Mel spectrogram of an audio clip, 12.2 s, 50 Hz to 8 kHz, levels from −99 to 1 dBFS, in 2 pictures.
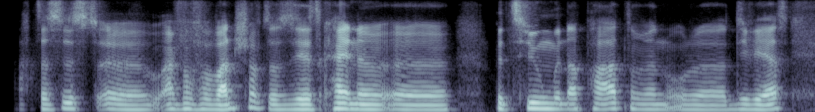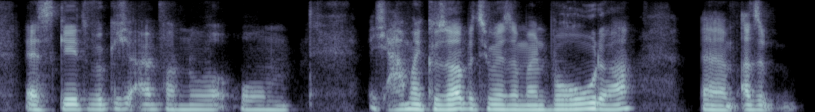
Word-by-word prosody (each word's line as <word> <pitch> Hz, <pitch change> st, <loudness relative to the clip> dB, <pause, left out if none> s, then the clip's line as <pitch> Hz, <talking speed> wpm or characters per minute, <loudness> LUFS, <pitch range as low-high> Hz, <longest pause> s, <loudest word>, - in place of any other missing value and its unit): Ach, 135 Hz, -, -22 dB
das 135 Hz, 0 st, -1 dB
ist, 150 Hz, 0 st, 0 dB
äh, 125 Hz, -2 st, -1 dB
einfach 135 Hz, +1 st, -1 dB
Verwandtschaft, 135 Hz, +6 st, +2 dB
das 125 Hz, -1 st, -1 dB
ist 130 Hz, -, -3 dB
jetzt 130 Hz, -1 st, +4 dB
keine, 130 Hz, -4 st, +4 dB
äh, 125 Hz, -, -30 dB, 0.3 s
Beziehung 145 Hz, +1 st, +4 dB
mit 140 Hz, -1 st, 0 dB
'ner 135 Hz, -1 st, +1 dB
Partnerin 135 Hz, -1 st, -2 dB
oder 120 Hz, -1 st, -3 dB
divers. 130 Hz, +2 st, 0 dB, 0.4 s
Es 115 Hz, -2 st, -2 dB
geht 130 Hz, 0 st, 0 dB
wirklich 135 Hz, +2 st, -5 dB
einfach 130 Hz, -1 st, -7 dB
nur 125 Hz, +1 st, -7 dB
um, 115 Hz, -1 st, -6 dB, 0.6 s
ja 120 Hz, +2 st, -6 dB
mein 135 Hz, -1 st, +3 dB
Cousin 135 Hz, +1 st, +3 dB
beziehungsweise 125 Hz, -2 st, 0 dB
mein 120 Hz, -1 st, 0 dB
Bruder, 135 Hz, +3 st, +2 dB, 0.5 s
ähm, 115 Hz, -4 st, -2 dB
also, 120 Hz, -1 st, -2 dB
hm, -, -, -17 dB
130 Hz, 155 wpm, -24 LUFS, 125-140 Hz, 0.6 s, jetzt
